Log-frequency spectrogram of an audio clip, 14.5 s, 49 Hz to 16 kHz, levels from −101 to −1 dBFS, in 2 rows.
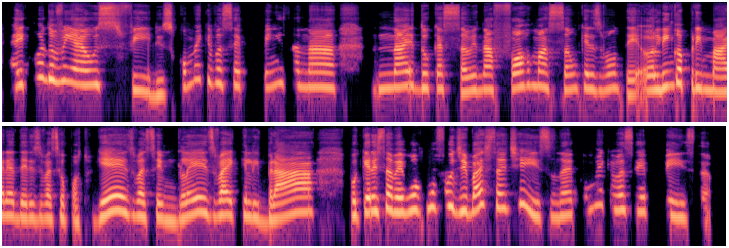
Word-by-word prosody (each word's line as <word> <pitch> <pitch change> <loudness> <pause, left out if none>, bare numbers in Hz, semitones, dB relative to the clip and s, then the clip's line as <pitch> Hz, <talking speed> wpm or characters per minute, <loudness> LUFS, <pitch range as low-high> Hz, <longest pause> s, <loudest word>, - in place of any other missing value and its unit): aí 290 - +4
quando 395 -3 +2
vier 320 -4 +3
os 300 0 -2
filhos, 200 -6 -4
como 275 +6 -7
é 385 - -5
que 350 -3 -6
você 310 -2 -3 0.2
pensa 290 +2 -8
na 270 -1 +2 0.4
na 255 +3 +1
educação 250 -5 -3
e 230 - -3
na 240 0 +1
formação 260 -2 -1
que 250 - -6
eles 240 -2 -2
vão 250 +3 -5
ter, 185 -6 -4
a 230 - +1
língua 275 +6 +3
primária 230 -7 +1
deles 190 -1 -3
vai 185 -1 -3
ser 185 - -7
o - - -7
português, 215 - +2
vai 210 -1 +1
ser 195 - -2
o - - -5
inglês, 210 +7 0
vai 225 +2 +5
equilibrar? 215 +5 +2 0.3
Porque 215 +3 +1
eles 260 0 +6
também 260 -3 +5
vão 280 +2 +2
confundir 315 -3 +1
bastante 310 +3 +1
isso, 210 - -2
né. 215 +2 -2
Como 290 +6 -11
é - - -5
que 295 - -24
você 280 -2 -2 0.2
pensa? 190 -7 -5
255 Hz, 195 wpm, -19 LUFS, 215-285 Hz, 0.4 s, eles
